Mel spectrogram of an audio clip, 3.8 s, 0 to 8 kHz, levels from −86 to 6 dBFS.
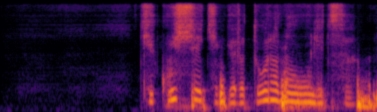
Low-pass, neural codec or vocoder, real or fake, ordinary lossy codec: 7.2 kHz; codec, 32 kHz, 1.9 kbps, SNAC; fake; none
